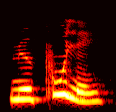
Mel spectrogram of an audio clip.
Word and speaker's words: le poulet: دجاج هو le poulet, le poulet. فانتبهوا بالنسبة لو بولي كنكتبوها بالت في آخر الكلمة ولكن لا تنطق.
